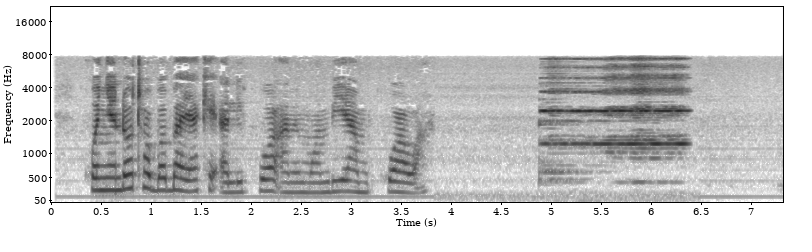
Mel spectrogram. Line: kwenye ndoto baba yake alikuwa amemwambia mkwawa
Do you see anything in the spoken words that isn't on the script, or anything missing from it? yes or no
no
